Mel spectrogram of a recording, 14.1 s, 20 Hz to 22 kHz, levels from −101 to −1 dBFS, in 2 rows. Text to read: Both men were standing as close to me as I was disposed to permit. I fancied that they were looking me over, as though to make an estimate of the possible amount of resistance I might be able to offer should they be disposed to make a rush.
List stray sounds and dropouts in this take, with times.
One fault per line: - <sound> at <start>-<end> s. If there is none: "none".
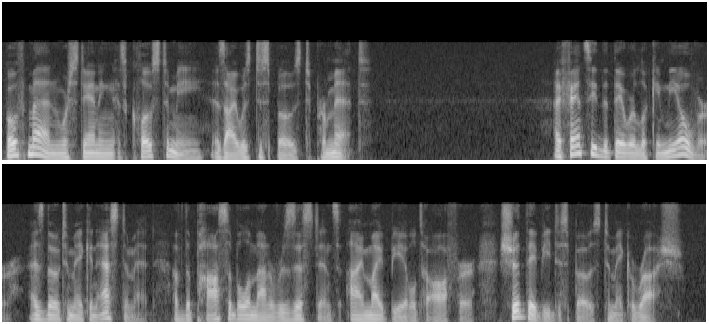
none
